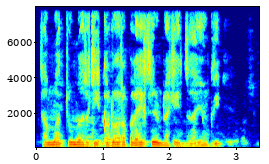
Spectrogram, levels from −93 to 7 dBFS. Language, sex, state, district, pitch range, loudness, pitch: Garhwali, male, Uttarakhand, Uttarkashi, 120-125 Hz, -17 LUFS, 120 Hz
